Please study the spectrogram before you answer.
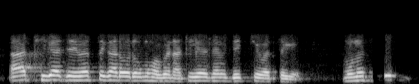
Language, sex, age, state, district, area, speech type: Bengali, male, 18-30, West Bengal, Darjeeling, urban, conversation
